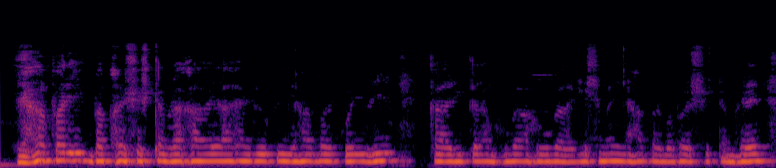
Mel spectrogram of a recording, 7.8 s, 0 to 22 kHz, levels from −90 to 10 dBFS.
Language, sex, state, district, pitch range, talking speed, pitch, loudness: Hindi, male, Chhattisgarh, Bilaspur, 165-170 Hz, 175 wpm, 170 Hz, -34 LUFS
